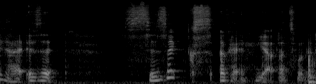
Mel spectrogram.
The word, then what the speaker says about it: Sizzix: Is it Sizzix? Okay, yeah, that's what it is. Sizzix.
